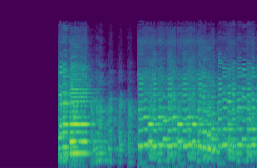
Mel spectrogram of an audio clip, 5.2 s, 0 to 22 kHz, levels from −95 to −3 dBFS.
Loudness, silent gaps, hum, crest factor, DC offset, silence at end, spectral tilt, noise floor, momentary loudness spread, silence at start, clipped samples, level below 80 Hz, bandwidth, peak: -22 LUFS; none; none; 18 dB; under 0.1%; 0 s; -4 dB/octave; under -90 dBFS; 18 LU; 1.15 s; under 0.1%; -60 dBFS; 13.5 kHz; -6 dBFS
